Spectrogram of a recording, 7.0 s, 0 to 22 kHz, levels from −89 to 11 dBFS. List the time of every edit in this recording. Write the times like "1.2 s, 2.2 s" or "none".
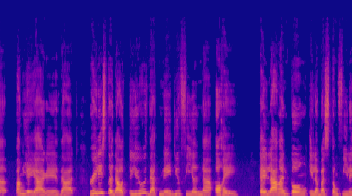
none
